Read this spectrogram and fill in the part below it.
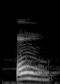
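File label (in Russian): [õ] носовое, French; Phonetique; Voyelles; Lingvo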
